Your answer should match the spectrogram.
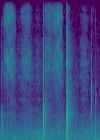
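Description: Chalk on a blackboard as boxes are drawn around labels: a faint scratch early on and three sharp ticks of the chalk against the board.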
